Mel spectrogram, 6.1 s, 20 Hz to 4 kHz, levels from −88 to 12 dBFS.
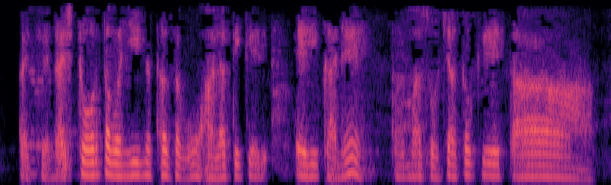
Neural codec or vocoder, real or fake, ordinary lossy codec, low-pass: none; real; MP3, 16 kbps; 3.6 kHz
